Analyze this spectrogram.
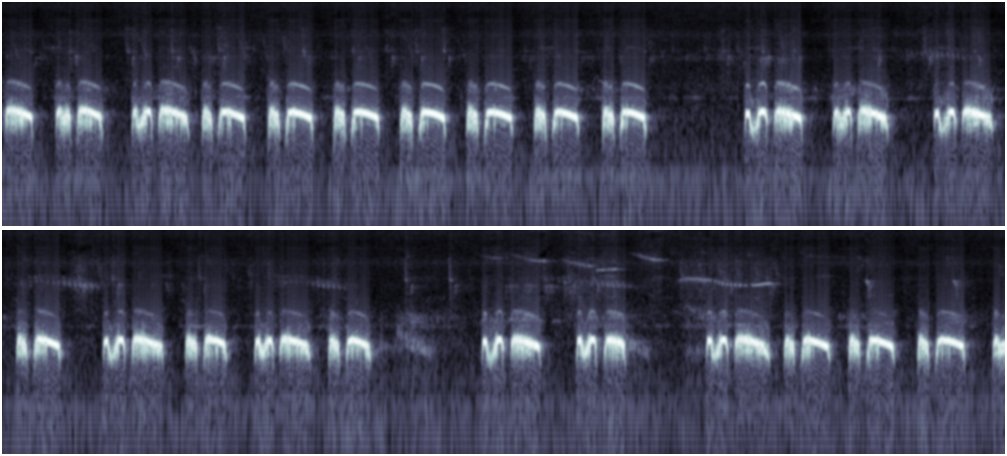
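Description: Spotted dove cooing over and over: low coos in phrases of two or three notes, with short pauses about ten and twenty-one seconds in. Faint high chirps sound behind it past the twenty-second mark.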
